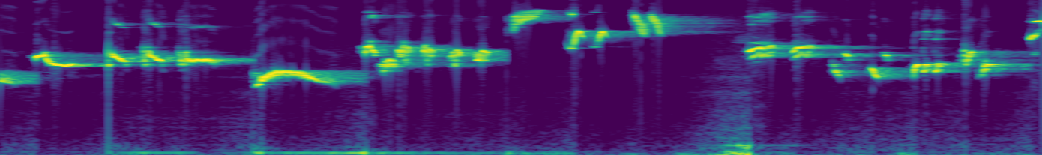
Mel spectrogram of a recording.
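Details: Orange-headed thrush masteran song, 'macet jernih': a low whistled upslur, a sustained warbled phrase, then varied notes that rise into very high whistles before falling back into a tumbling chatter.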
